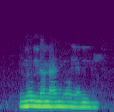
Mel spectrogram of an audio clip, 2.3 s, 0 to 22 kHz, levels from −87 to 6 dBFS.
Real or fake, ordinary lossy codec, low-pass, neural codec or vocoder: fake; Opus, 32 kbps; 7.2 kHz; codec, 16 kHz, 1 kbps, FunCodec, trained on Chinese and English, 50 frames a second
